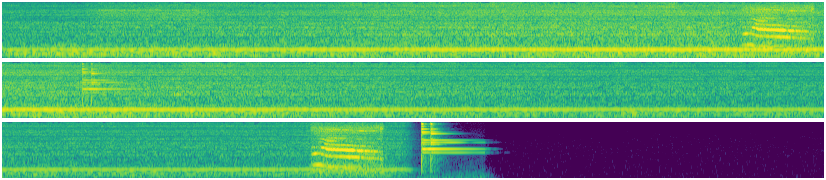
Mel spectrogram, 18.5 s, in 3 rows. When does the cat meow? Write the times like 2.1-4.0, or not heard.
5.5-6.1, 14.6-15.2.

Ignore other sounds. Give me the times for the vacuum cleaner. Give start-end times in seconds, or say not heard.
0.0-15.4.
